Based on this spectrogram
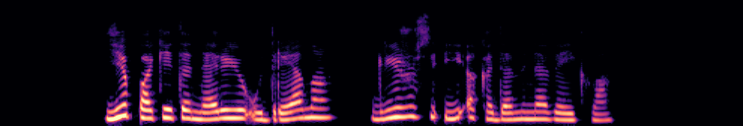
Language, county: Lithuanian, Tauragė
